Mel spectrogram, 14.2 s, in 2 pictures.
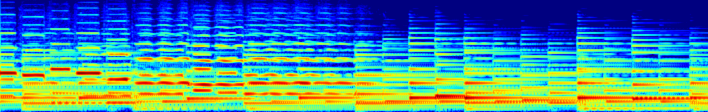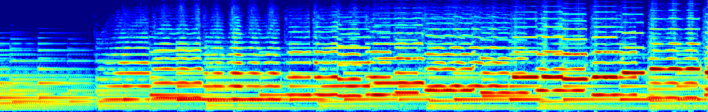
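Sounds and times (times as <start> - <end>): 
two flutes: 0.0 - 4.0, 8.1 - 14.1
piano: 0.0 - 14.1.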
